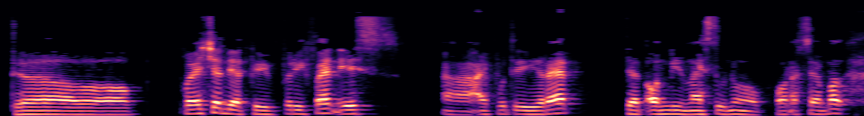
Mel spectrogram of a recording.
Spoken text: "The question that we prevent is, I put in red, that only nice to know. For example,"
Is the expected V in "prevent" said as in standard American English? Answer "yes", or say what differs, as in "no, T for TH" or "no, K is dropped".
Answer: no, F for V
